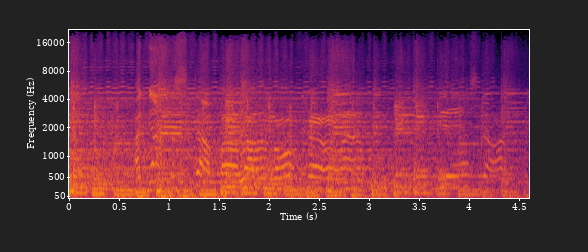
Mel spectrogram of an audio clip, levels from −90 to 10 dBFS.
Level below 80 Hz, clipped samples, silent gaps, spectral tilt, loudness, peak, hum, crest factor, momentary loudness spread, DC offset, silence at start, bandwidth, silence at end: -30 dBFS; under 0.1%; none; -5 dB/octave; -18 LUFS; -2 dBFS; none; 16 dB; 8 LU; under 0.1%; 0 s; over 20 kHz; 0 s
